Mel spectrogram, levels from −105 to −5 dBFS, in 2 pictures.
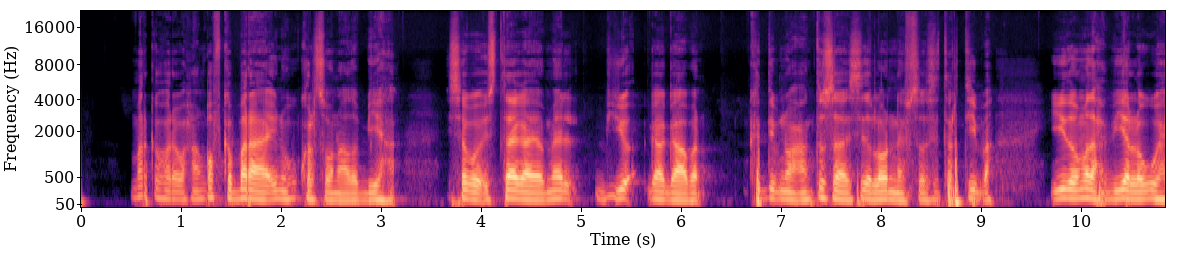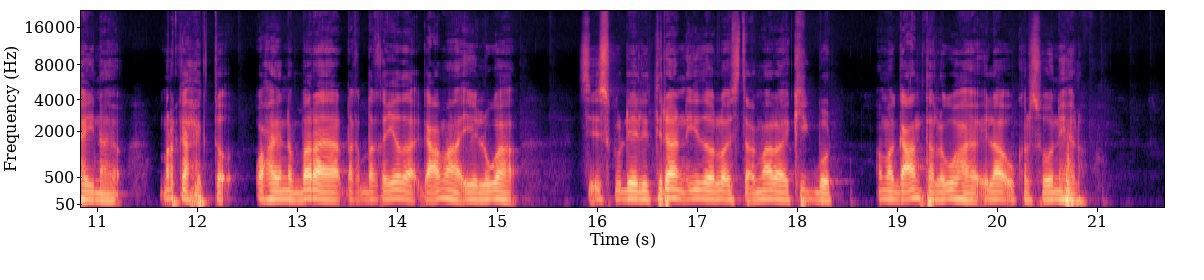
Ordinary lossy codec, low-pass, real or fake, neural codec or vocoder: none; none; real; none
